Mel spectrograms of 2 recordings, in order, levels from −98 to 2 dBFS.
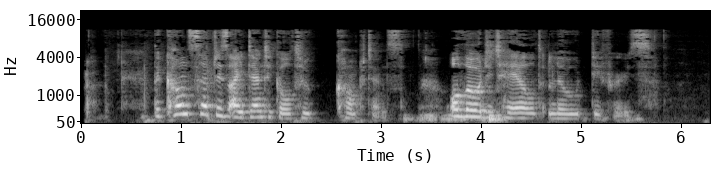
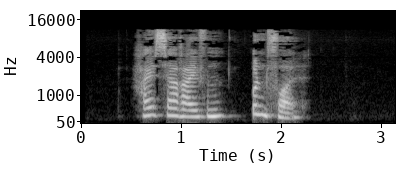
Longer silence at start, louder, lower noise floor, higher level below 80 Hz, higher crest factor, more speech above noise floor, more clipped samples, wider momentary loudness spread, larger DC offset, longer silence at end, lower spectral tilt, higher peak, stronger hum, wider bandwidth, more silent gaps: second, 0.05 s vs 0.55 s; about the same, -18 LUFS vs -17 LUFS; second, -47 dBFS vs -73 dBFS; first, -50 dBFS vs -70 dBFS; about the same, 18 dB vs 20 dB; second, 28 dB vs 55 dB; neither; first, 18 LU vs 9 LU; neither; second, 0.6 s vs 0.95 s; first, -4.5 dB/octave vs -2 dB/octave; about the same, -2 dBFS vs 0 dBFS; neither; about the same, 11.5 kHz vs 12 kHz; neither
